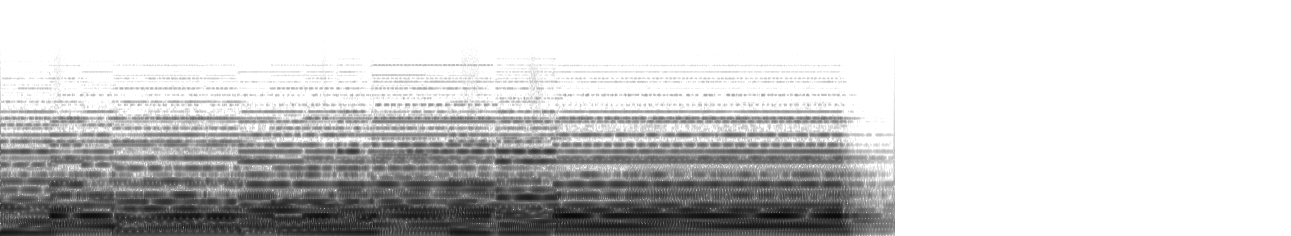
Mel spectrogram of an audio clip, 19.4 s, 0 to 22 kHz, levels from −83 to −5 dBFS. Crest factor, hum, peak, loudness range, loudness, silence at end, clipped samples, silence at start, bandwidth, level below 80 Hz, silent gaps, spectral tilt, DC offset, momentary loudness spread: 14 dB; none; 0 dBFS; 3 LU; -14 LUFS; 6.1 s; under 0.1%; 0 s; 3.7 kHz; -26 dBFS; none; -10.5 dB/octave; under 0.1%; 5 LU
